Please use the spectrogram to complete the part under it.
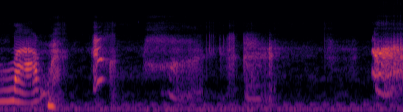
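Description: A baby laughs.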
